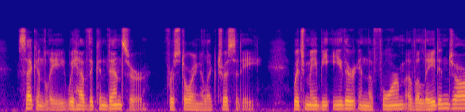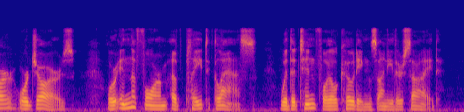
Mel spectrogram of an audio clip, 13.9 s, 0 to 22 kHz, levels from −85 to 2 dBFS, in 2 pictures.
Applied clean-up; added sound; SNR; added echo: none; none; none; none.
